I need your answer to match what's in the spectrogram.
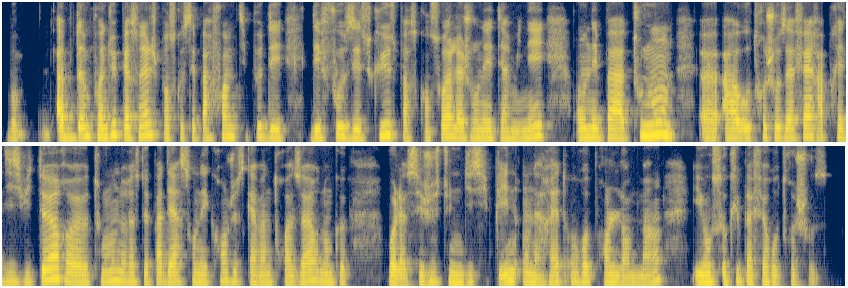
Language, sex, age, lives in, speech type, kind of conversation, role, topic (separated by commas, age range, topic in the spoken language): French, female, 40-44, France, conversation, podcast, guest, Comment trouves-tu l’équilibre entre le travail et ta vie personnelle ?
